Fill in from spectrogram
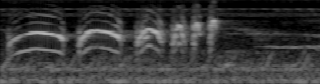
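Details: Kaso-kaso bird in full song: three clear arched whistles rising and falling, then a quick run of shorter, higher chirps that speeds up before ending abruptly.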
